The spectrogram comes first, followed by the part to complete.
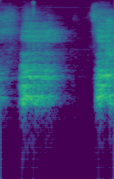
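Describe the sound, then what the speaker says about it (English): A dog barks twice in quick succession, close and loud, with a short gap between the barks. "Oh my gosh, my dog's going crazy."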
